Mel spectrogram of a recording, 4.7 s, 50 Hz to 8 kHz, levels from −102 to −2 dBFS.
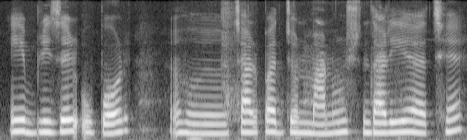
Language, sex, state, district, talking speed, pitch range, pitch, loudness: Bengali, female, Tripura, West Tripura, 140 wpm, 210-235 Hz, 220 Hz, -15 LUFS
